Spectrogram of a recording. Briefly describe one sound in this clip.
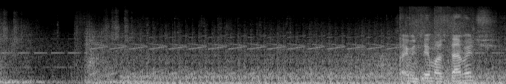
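A warning alarm beeps rapidly.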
